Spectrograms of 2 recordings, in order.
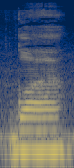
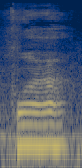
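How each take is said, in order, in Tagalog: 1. Mahinahon at kalmado ang pagkakasabi ng salita. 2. Mahinahon at kalmado ang pagkakasabi ng salita.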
